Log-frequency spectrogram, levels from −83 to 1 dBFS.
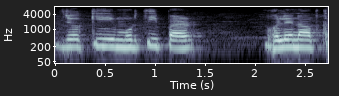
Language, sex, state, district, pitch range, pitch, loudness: Hindi, male, Bihar, Samastipur, 180-205 Hz, 190 Hz, -19 LUFS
